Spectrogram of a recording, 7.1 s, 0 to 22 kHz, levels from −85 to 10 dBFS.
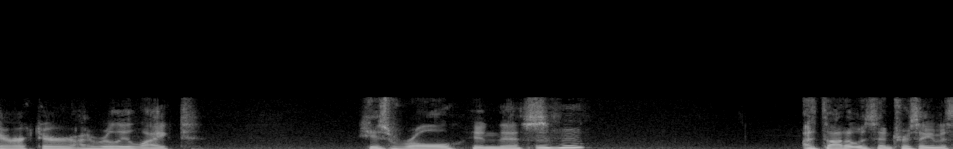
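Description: No technical faults are audible.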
